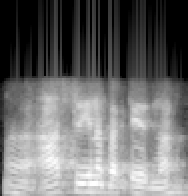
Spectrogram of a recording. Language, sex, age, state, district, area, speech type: Tamil, male, 18-30, Tamil Nadu, Namakkal, rural, conversation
